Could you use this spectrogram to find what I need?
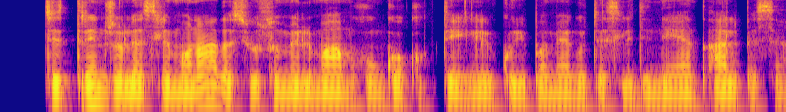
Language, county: Lithuanian, Panevėžys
